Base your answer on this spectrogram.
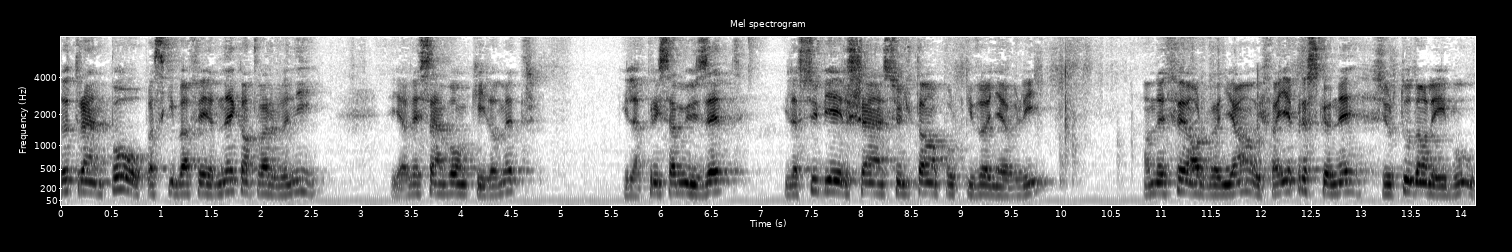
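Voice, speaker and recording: With a Bresse accent, a man talks at a moderate pace and a fairly high pitch, his intonation fairly even and broken by long, frequent pauses. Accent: rural Bresse regional dialect. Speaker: local dialect storyteller. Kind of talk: folk tale storytelling.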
